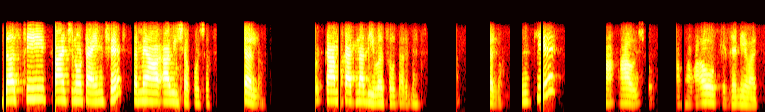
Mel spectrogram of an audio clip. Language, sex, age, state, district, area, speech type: Gujarati, female, 45-60, Gujarat, Ahmedabad, urban, conversation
